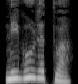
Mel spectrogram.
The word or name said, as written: ನಿಗೂಢತ್ವ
